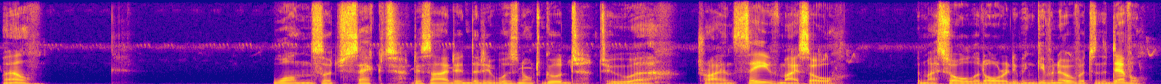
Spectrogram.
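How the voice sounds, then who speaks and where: Man voicing a very deep, brooding werewolf recluse. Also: measured pace, a little mellow, no echo. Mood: resigned, sombre. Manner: hesitant, pensive, old-fashioned formal phrasing. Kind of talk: ASMR roleplay monologue.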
